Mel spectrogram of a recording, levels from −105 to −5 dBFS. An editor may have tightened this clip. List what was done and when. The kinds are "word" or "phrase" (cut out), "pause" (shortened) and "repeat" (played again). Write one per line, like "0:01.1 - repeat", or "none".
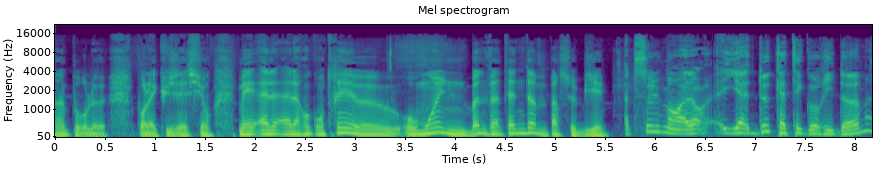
0:05.6 - pause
